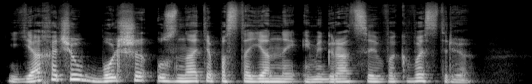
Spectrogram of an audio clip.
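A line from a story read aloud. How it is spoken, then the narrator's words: Loud. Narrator (Russian): скажите громко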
